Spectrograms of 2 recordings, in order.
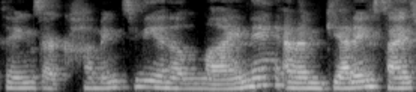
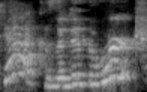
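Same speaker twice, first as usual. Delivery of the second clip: higher, light mock-proud; proud reply; 8 semitones higher, faster than usual. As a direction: say it like it's obvious. Retelling her proud answer.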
